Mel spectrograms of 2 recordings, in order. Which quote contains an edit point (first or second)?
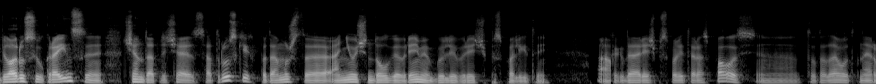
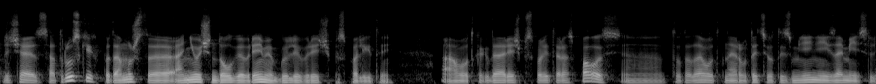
first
